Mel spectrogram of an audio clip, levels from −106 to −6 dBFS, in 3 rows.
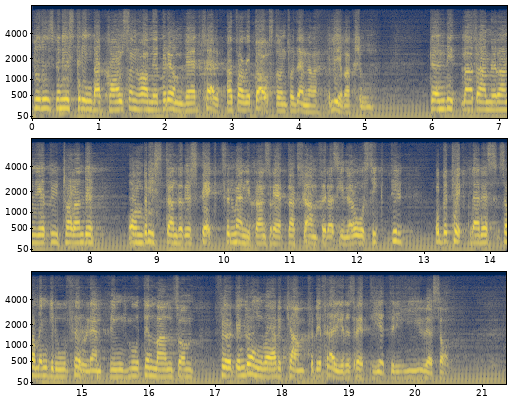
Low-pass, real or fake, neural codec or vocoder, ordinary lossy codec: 7.2 kHz; fake; codec, 32 kHz, 1.9 kbps, SNAC; none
